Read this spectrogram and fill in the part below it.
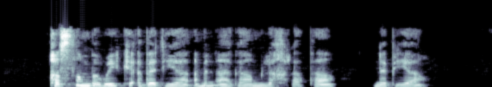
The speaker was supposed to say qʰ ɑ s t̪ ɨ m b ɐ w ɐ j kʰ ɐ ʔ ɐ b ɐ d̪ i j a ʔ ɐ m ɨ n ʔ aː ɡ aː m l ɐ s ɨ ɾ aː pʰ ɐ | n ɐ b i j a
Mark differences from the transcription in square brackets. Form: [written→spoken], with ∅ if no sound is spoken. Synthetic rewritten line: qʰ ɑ s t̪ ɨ m b ɐ w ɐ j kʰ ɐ ʔ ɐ b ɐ d̪ i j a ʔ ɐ m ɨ n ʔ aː ɡ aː m l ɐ [s→x] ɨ ɾ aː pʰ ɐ | n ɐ b i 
